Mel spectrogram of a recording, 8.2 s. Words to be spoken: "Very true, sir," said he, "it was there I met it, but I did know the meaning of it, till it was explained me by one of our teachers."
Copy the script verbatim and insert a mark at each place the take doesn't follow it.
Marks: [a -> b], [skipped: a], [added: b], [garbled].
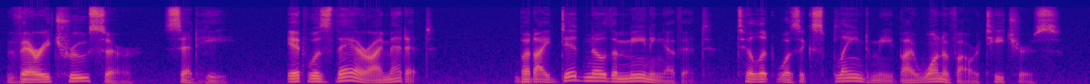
"Very true, sir," said he, "it was there I met it, but I did know the meaning of it, till it was explained me by one of our teachers."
